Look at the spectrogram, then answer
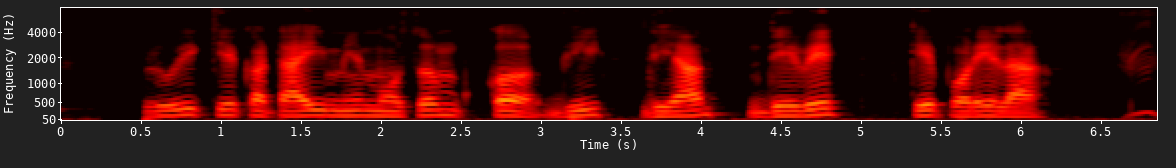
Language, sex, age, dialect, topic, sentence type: Bhojpuri, male, 18-24, Western, agriculture, statement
